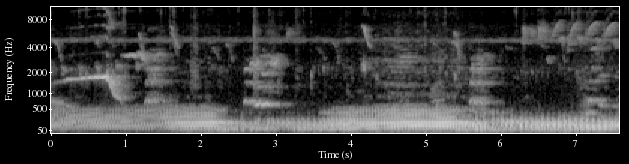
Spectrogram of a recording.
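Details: Wild jongkangan versus two caged jongkangan in a song contest: scattered short slurred whistles and quick chirps, one sweeping down early, spaced irregularly over a loud continuous low rumble.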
